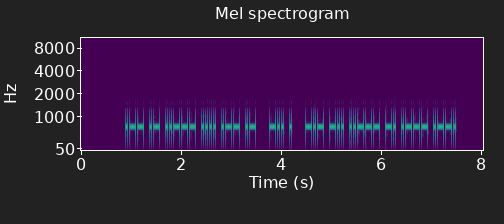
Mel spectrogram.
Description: Morse code, heard as a keyed tone, about 30 wpm, 700 Hz. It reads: WA2HWA DE KD2NJP
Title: USA Callsign DE Callsign - 6 Characters - 30wpm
